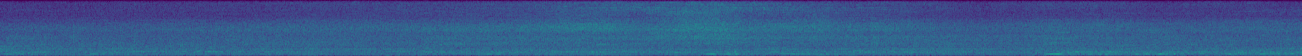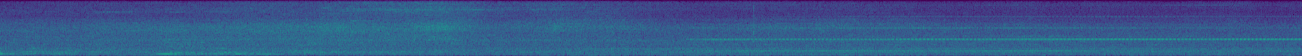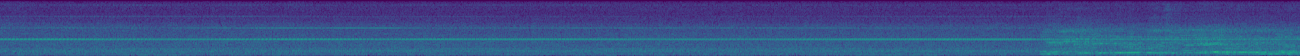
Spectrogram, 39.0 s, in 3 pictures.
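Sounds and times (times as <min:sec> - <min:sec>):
trains whirring hum: 0:00.0 - 0:39.0
high-pitched whine: 0:10.1 - 0:39.0.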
